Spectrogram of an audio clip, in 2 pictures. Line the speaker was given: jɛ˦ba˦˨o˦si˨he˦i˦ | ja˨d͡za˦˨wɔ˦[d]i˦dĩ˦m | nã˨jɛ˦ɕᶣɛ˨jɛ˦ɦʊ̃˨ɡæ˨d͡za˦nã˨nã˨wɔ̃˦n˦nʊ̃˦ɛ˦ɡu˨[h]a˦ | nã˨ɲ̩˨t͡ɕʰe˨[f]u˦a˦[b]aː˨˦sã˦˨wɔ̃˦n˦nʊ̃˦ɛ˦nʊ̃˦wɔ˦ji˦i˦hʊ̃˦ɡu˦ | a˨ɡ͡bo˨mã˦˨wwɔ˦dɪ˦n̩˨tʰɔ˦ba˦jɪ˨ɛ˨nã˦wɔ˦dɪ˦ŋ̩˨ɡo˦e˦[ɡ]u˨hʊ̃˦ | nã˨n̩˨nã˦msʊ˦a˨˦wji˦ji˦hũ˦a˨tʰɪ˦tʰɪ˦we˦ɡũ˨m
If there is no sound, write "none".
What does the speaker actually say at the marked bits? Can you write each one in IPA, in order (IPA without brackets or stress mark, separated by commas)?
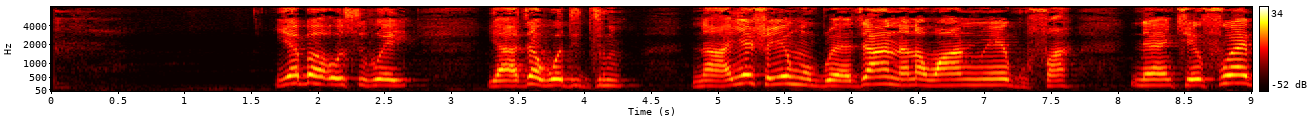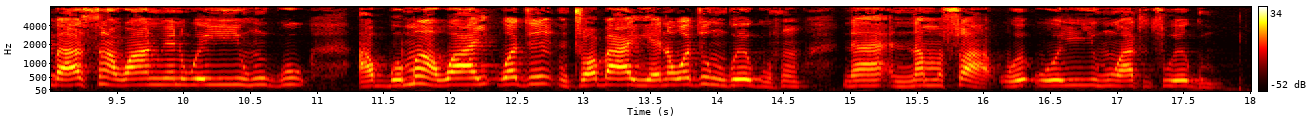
d, f, f, b, ɡ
